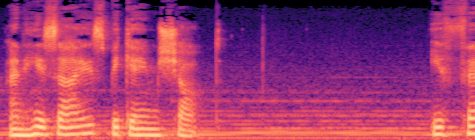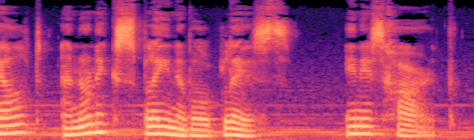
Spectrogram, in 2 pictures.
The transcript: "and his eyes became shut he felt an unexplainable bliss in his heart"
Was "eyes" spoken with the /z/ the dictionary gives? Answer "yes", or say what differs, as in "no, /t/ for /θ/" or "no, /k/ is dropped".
yes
